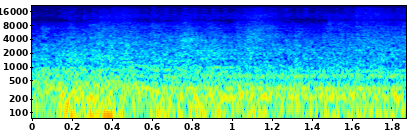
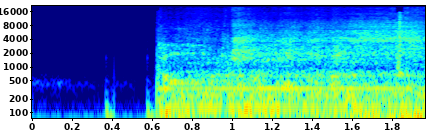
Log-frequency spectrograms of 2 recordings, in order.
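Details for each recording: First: Toyota Passo with codes P0420 catalyst, P0300 random, P0302 and P0303 cylinder 2 and 3 misfires, low pickup: low idle with uneven stumbling beat and irregular dips, a cylinder misfiring. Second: Toyota Passo after repair for misfire and catalytic converter code, with CVT fluid renewed: brief crank, catches at once and settles into an even, steady idle. Scan shows no codes and no misfire. Normal start and idle.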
